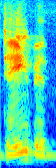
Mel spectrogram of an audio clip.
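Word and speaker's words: Deivid: new guy his name i think it's just pronounced david but it's spelled d-e-i-v-i-d and uh i ran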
